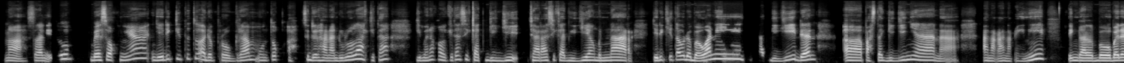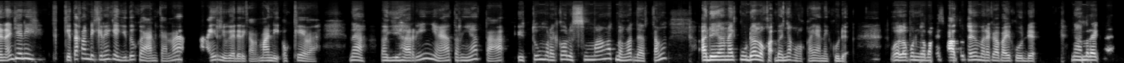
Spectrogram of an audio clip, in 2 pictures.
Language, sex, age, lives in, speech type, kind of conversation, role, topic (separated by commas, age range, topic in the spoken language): Indonesian, female, 30-34, Indonesia, conversation, podcast, guest, Apa pengalaman paling menyentuh yang pernah kamu alami saat bertemu orang baru ketika sedang bepergian?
